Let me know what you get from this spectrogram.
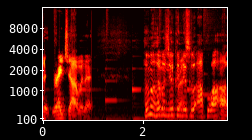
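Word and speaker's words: humuhumunukunukuāpuaʻa: I'm going to give him credit, but I don't think he can pronounce that ever again. You did a great job with it. Huma Huma Nuku Nuku Apua'a.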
